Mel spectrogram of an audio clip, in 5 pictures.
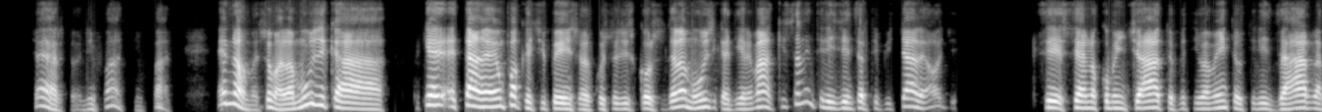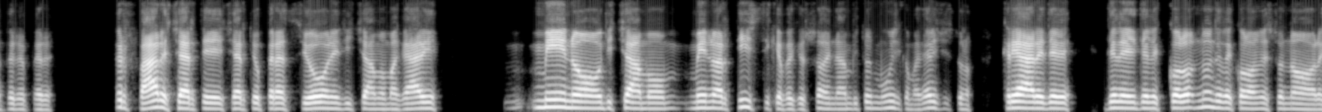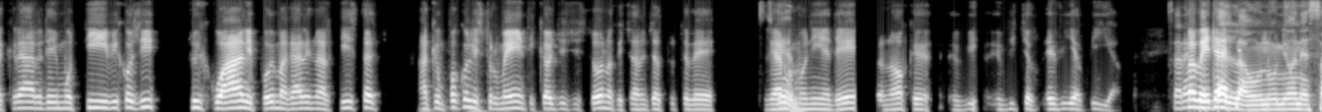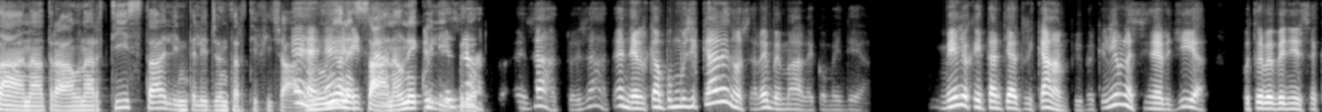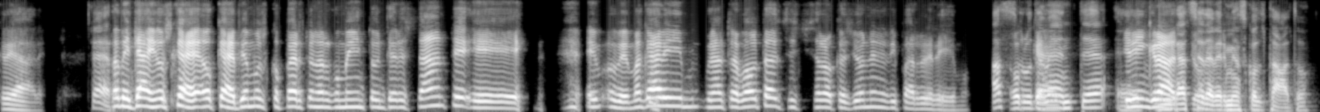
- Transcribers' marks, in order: tapping; "okay" said as "oska"; chuckle; laughing while speaking: "e vabbè"
- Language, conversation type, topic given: Italian, podcast, Qual è il brano che ti mette sempre di buon umore?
